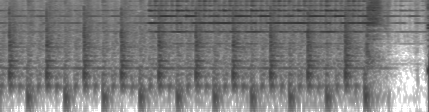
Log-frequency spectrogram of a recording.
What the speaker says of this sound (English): It's Mr. Bell. There must be a fire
